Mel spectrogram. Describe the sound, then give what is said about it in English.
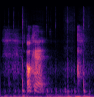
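Typing on a computer keyboard: a few irregular key clicks, including a short dense burst of taps, over a low background hum. “Hold on, I'm typing.”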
